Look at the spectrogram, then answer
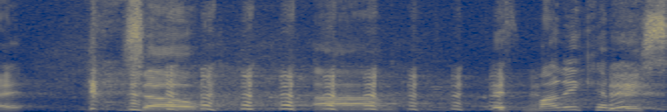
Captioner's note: laughter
